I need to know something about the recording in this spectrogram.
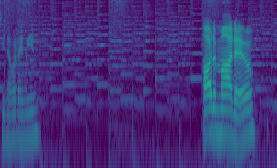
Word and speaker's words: Automata: Automata. I always say it wrong. I always get tongue twisted on Autonoma.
